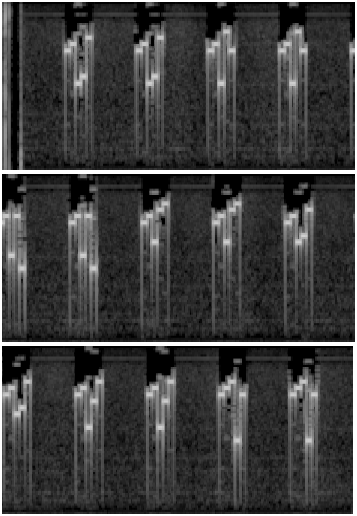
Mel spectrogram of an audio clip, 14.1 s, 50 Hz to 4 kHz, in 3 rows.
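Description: Five-tone selective call (ZVEI), heard as quick runs of five tones, tones of about 70 ms. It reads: 89340 89340 89338 89338 89391 89391 89500 89500 89560 89560 89370 89370 89018 89018
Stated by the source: ZVEI five-tone call 89336 received with an SDR.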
